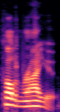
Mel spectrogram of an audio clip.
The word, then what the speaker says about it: Ryu: than me and um he kept calling Ryu like ryui or something and I'm like dude it's I'm like dude it's Ryu and he's like yeah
